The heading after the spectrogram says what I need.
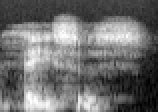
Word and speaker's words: ASUS: of irritating things from asus which i i think it's a zeus it's not aces it's racist no it's pretty cool that sounds stupid it's pronounced asus i'm just gonna go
